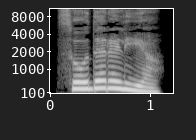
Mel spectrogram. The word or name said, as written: ಸೋದರಳಿಯ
